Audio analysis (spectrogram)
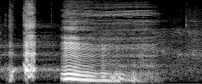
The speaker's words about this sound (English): It's okay. We're just getting rid of hiccups.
